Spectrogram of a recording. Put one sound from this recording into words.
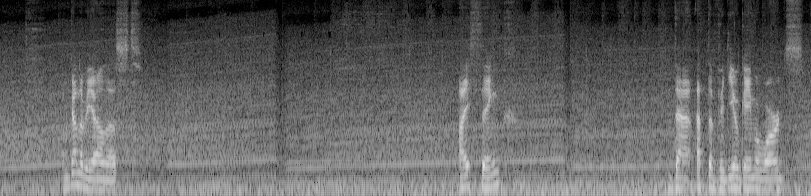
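A young man speaks close to a microphone in short animated bursts.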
